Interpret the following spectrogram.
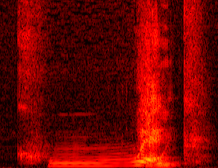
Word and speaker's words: quick: So, for example, the word quick is pronounced with a K and a strong Quick.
